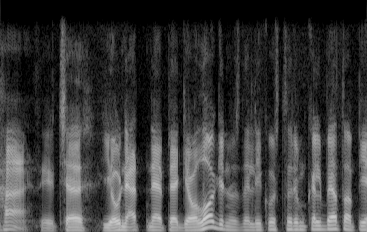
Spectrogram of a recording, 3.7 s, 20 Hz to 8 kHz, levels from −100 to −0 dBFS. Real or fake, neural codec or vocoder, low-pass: real; none; 7.2 kHz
